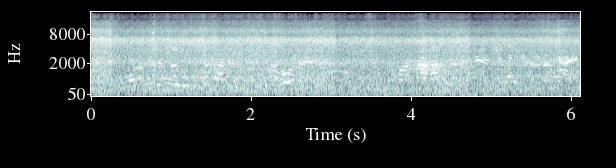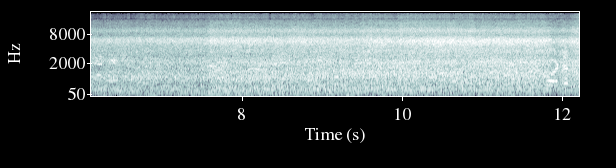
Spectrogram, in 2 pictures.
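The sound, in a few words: river water rushing under a bridge near Manikaran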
